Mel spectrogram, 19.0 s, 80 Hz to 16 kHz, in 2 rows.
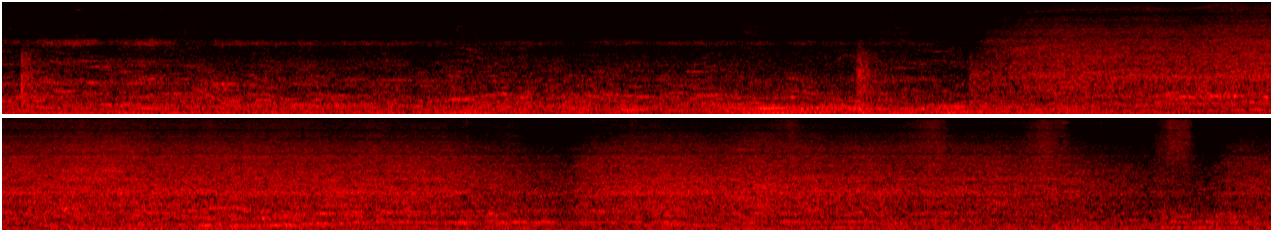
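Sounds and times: faint voices: 0.0 - 19.0.

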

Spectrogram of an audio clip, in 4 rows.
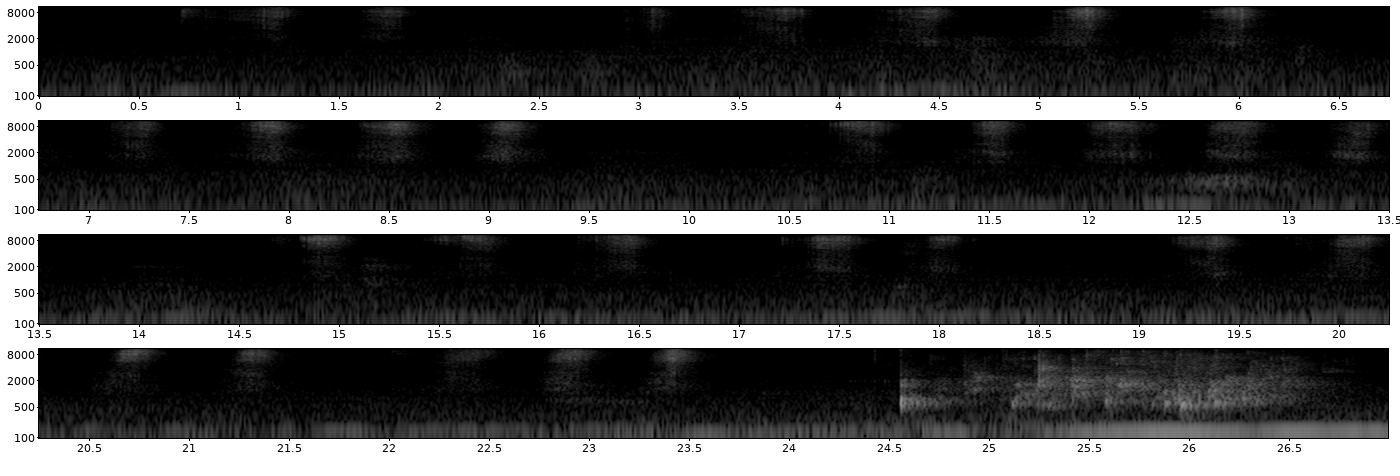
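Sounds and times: razor scraping stubble: 7.1 - 9.3, 10.7 - 13.6, 14.6 - 18.2, 19.1 - 21.5.

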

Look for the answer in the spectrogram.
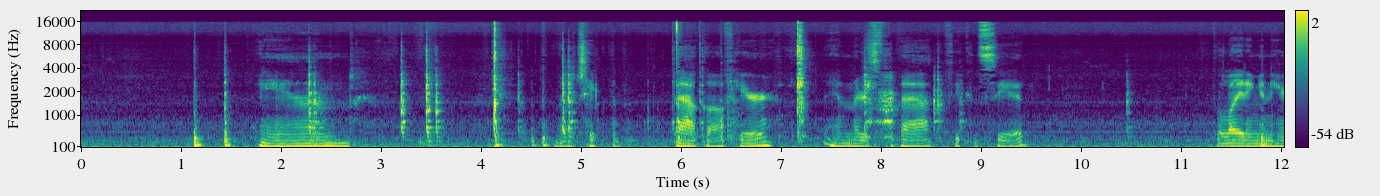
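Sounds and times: plastic radio cabinet clicks: 3.5 - 6.5.

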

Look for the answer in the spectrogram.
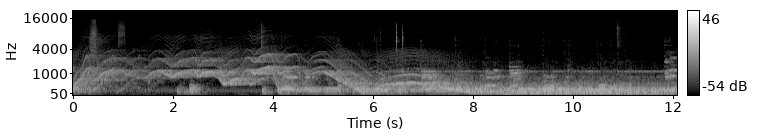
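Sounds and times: synthesizer lead with pitch glides: 0.0 - 12.0
low synthesizer notes: 3.6 - 12.0.

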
